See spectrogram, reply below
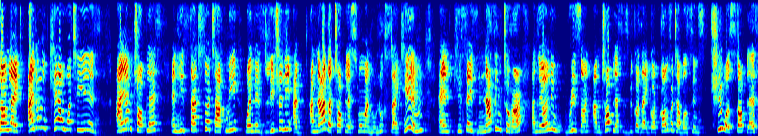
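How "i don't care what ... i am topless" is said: acted defiant talking back, pitched up.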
